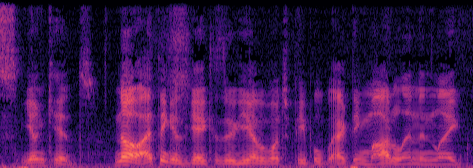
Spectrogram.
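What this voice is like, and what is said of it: Usual voice. Nothing is said of it.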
